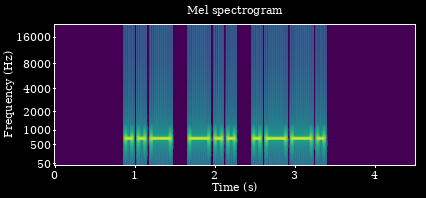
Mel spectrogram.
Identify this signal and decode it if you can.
Morse code, heard as a keyed tone, about 15 wpm, 700 Hz. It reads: UDP
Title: USA Call Sign Postfixes - 3 Letters 15wpm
